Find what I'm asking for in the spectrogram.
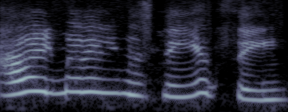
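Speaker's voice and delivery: acted bubbly, perky, very slow and drawn-out. Retelling how a woman in a clip introduced herself: imitating a perky greeting. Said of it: "she was all perky and everything".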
